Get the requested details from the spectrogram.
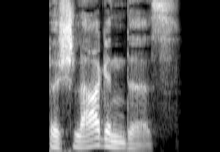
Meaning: strong/mixed nominative/accusative neuter singular of beschlagend
- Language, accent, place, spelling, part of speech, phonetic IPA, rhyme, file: German, Germany, Berlin, beschlagendes, adjective, [bəˈʃlaːɡn̩dəs], -aːɡn̩dəs, De-beschlagendes.ogg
